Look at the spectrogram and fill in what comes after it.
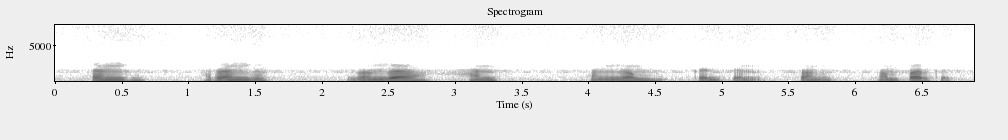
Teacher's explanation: अनुनासिक वर्णों को बोलते समय हवा नाक और मुंह दोनों से निकलती है, जबकि अनुस्वार के उच्चारण में हवा केवल नाक से ही निकलती है।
